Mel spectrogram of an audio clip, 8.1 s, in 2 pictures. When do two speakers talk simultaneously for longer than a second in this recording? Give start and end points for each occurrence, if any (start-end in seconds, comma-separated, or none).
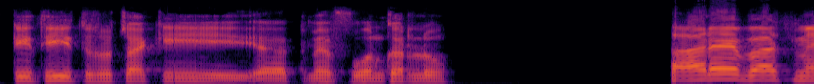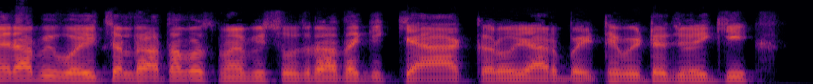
none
